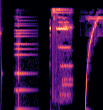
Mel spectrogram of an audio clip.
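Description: Sound effects of a news channel's animated logo sting: a ringing ding with a low thump, a second brighter chime about a second in, then a quick sweep rising sharply in pitch near the end.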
